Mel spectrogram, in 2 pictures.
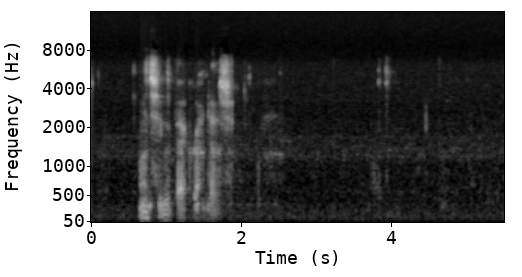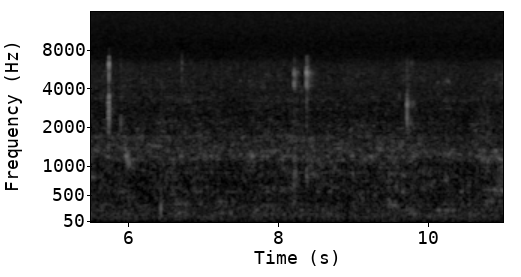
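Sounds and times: computer mouse clicks: 3.8s - 4.6s, 8.2s - 8.5s.

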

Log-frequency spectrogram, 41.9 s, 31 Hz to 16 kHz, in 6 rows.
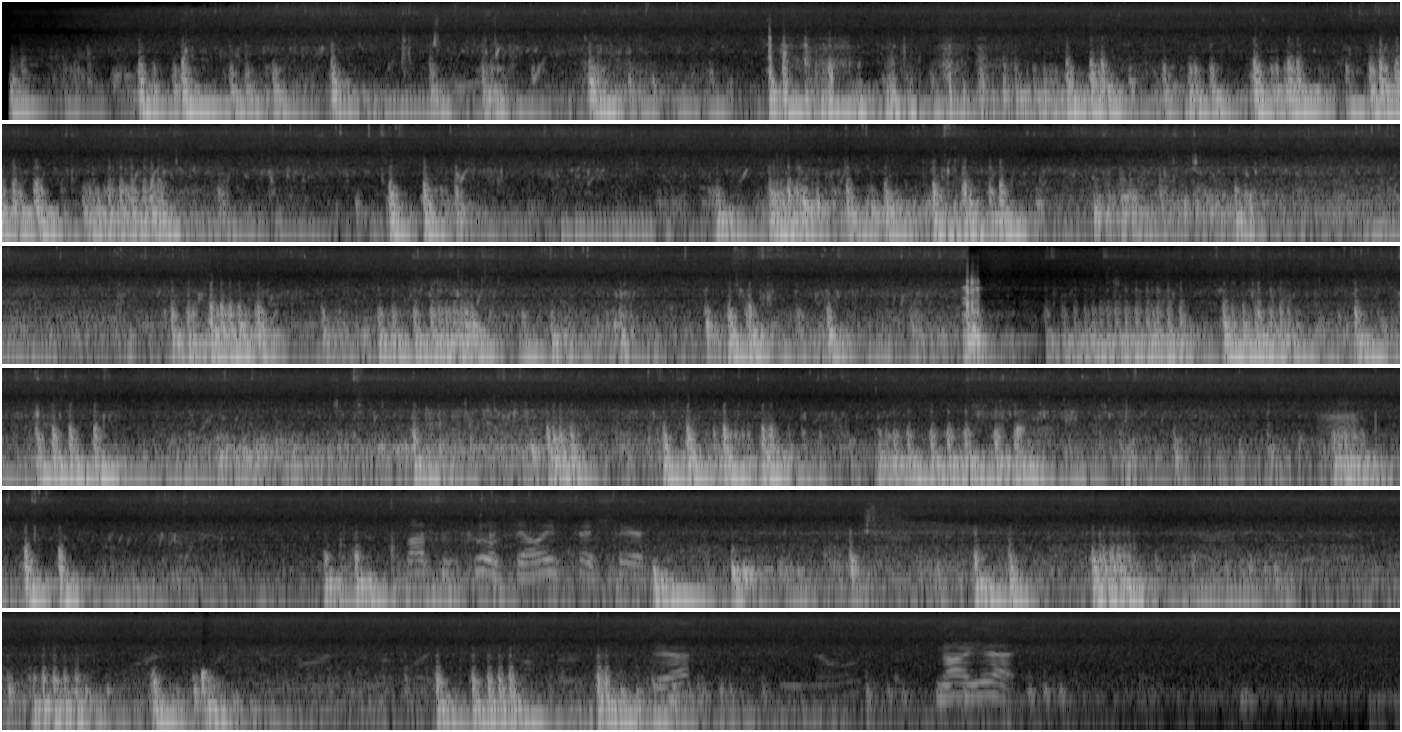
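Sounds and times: dull low rumble: 0.0s - 40.5s
water washing against kayak hull: 0.0s - 41.9s.

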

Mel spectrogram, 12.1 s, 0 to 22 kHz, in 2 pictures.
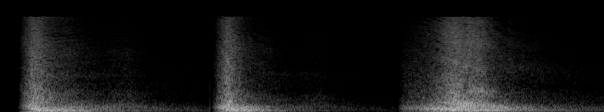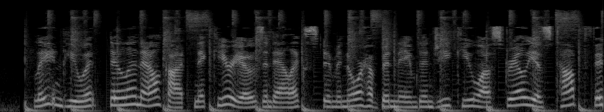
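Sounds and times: whoosh: 0.2s - 6.3s
deep low boom: 0.3s - 3.3s, 4.1s - 6.3s.

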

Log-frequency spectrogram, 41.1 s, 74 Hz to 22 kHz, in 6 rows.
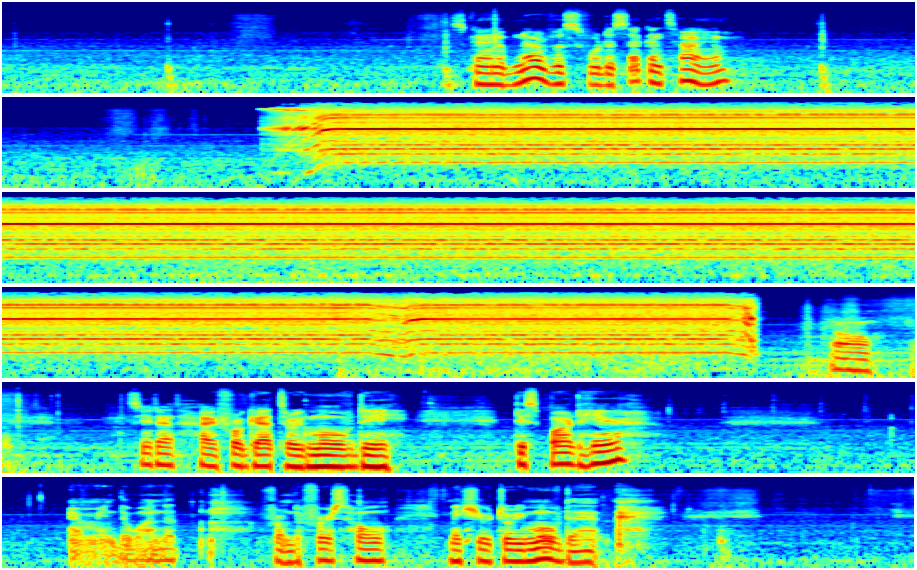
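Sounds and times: cordless drill whining: 8.8s - 26.3s.

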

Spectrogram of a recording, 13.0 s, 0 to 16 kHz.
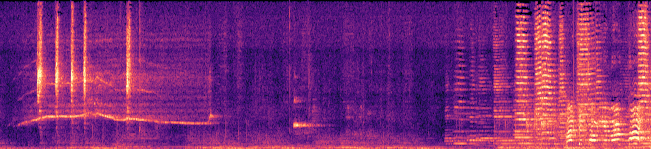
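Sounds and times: long sliding whistle: 0.2s - 4.4s
orchestral music: 1.8s - 13.0s.

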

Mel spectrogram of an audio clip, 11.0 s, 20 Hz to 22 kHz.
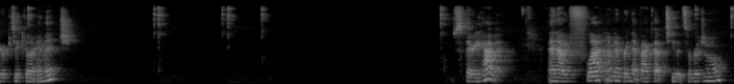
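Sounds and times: faint computer mouse clicks: 2.3s - 2.6s, 3.3s - 4.1s, 6.6s - 6.8s.

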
